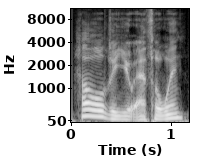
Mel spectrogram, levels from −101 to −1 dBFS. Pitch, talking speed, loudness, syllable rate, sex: 120 Hz, 255 wpm, -14 LUFS, 8.3 syllables/s, male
